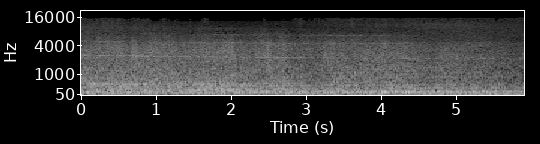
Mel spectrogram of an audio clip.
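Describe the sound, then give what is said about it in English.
A loud, steady roar of airplane engines passing overhead near O'Hare airport, with a constant low rumble and a faint high whine running through the whole stretch. No one speaks. “So some airplanes go by.”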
